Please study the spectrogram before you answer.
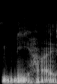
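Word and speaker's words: Nehi: previously so I think the first few times I pronounced it on this series I called it neki I think but it was it was confirmed to me it wasn't it should be pronounced knee-high so thank you for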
